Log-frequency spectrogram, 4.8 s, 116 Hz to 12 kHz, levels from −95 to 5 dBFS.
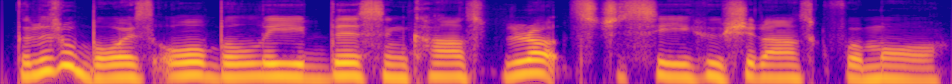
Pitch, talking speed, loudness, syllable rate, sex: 180 Hz, 200 wpm, -16 LUFS, 4.2 syllables/s, female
